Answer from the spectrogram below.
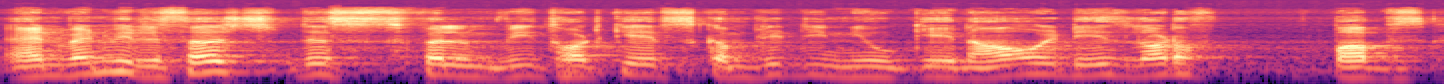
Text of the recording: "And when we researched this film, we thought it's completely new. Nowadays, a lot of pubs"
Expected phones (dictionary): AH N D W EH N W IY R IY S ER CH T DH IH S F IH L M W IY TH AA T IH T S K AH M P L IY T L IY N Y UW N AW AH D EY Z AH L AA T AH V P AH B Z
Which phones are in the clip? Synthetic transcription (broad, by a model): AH N D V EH N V IY R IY S ER CH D IH S F IH L M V IY T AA T IH T S K AH M P L IY T L IY N Y UW N AW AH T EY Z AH L AA T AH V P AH B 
